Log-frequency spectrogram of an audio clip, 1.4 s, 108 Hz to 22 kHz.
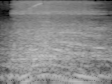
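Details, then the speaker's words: Jaguar XF 3.0 diesel after reseating a dislodged intake pipe that leaked air and whistled: short clean rev rising and falling smoothly with no whistle or hiss; noise gone, intake sealed, normal revving. "on listen aid it's complete noises completely gone there's nothing coming out there now so oh that's one little fix done"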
